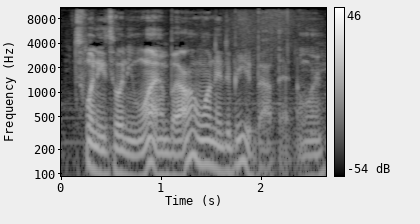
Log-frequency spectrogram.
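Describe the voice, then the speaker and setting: A man talks very fast in a fairly low voice, his pitch varying in an ordinary way. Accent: American. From Texas. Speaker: podcast host. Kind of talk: casual chat. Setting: recording with friends on a trip.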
